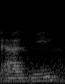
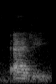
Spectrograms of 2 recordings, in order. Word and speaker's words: Addyi: Is it pronounced Adgi? Aggie, yeah.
